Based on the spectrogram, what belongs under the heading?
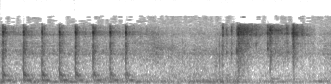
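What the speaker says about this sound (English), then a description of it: "Sounds like somebody's knocking on her door." A quick series of sharp knocks on a door raps out in a steady rhythm, then a few more scattered taps follow, muffled and somewhat distant, in an old radio drama.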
